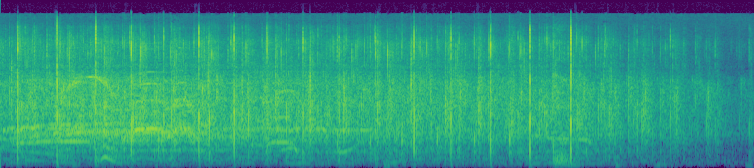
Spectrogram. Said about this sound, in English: Please join me in thanking Dr. Troisi and her team with a very loud round of applause.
